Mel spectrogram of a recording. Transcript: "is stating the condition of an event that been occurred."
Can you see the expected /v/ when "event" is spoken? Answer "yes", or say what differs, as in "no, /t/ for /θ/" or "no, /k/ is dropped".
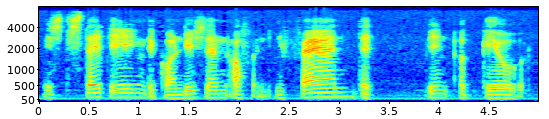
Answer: no, /f/ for /v/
